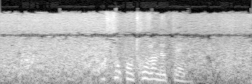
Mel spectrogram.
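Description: Steady broadband rush of a waterfall cascade where people swim, running continuously beneath a nearby voice speaking.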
